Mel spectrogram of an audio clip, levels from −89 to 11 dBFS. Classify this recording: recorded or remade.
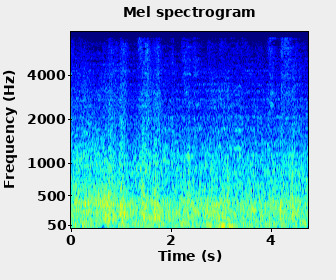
remade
